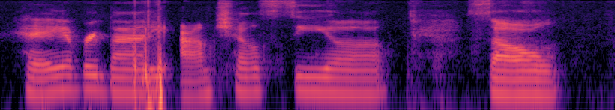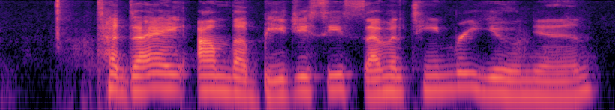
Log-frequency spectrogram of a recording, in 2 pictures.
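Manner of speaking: slow, drawn-out Southern reunion host voice; Chelsea. Pretend. Doing a requested line as a Southern reunion host, slow and drawling. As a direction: play a Southern girl greeting her audience, stretching the words. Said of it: "Chelsea will say with her voice".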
